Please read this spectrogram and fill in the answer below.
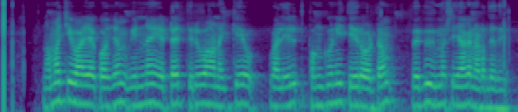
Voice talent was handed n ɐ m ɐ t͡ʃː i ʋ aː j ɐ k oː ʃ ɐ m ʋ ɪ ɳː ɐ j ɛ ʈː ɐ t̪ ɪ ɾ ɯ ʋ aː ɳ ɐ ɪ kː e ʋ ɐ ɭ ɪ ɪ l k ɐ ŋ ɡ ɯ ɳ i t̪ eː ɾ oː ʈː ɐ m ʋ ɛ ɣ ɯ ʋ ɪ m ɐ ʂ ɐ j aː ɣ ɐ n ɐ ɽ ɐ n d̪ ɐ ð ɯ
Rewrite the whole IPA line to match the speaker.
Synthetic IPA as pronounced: n ɐ m ɐ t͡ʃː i ʋ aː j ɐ k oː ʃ ɐ m ʋ ɪ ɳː ɐ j ɛ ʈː ɐ t̪ ɪ ɾ ɯ ʋ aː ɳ ɐ ɪ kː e ʋ ɐ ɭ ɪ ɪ l p ɐ ŋ ɡ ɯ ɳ i t̪ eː ɾ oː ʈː ɐ m ʋ ɛ ɣ ɯ ʋ ɪ m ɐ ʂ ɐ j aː ɣ ɐ n ɐ ɽ ɐ n d̪ ɐ ð ɯ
